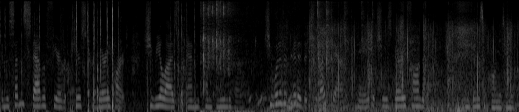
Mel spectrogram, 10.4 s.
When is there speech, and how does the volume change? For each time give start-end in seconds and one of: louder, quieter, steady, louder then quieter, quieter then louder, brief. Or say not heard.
0.0-10.3 steady.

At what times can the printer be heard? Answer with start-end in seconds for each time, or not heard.
not heard.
